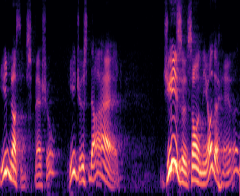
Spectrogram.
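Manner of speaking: put-on Southern accent. Retelling what a man said to everybody, in a put-on Southern accent. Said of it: "I'm giving him a Southern accent".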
